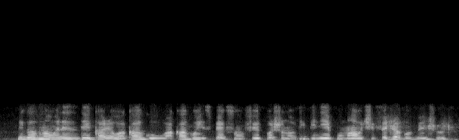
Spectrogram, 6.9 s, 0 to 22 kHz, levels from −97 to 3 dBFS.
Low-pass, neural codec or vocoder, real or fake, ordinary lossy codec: 5.4 kHz; none; real; Opus, 16 kbps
